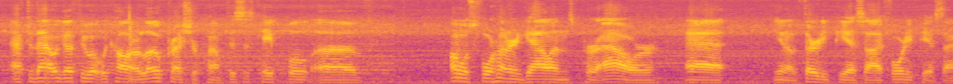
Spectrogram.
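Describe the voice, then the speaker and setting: Low-voiced man explaining in a noisy workshop. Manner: conversational, explaining step by step with fillers. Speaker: boat owner and DIY tinkerer. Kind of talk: casual workshop walkthrough. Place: cluttered home workshop, indoors.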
